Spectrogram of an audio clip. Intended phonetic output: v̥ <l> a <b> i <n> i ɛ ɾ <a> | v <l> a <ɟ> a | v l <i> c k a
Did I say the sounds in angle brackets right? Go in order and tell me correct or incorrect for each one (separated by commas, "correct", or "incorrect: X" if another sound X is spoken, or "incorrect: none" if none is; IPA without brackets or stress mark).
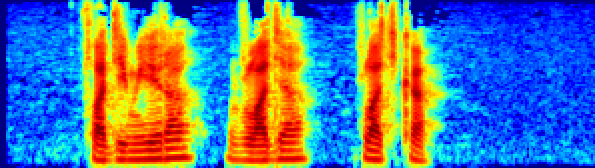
correct, incorrect: ɟ, incorrect: m, correct, correct, correct, incorrect: a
